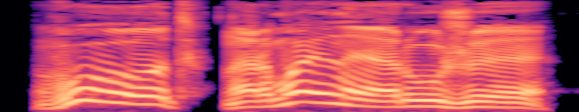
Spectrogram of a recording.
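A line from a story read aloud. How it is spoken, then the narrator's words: Exclaimed, young man. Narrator (Russian): воскликнул второй парень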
